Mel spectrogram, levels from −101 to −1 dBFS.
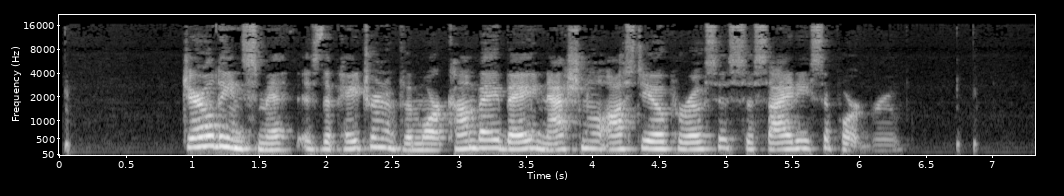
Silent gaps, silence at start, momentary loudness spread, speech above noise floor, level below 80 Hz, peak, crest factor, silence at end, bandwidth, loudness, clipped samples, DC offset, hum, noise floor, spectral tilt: none; 0.05 s; 10 LU; 48 dB; -58 dBFS; -2 dBFS; 16 dB; 1.05 s; 17 kHz; -16 LUFS; under 0.1%; under 0.1%; none; -64 dBFS; -5 dB/octave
